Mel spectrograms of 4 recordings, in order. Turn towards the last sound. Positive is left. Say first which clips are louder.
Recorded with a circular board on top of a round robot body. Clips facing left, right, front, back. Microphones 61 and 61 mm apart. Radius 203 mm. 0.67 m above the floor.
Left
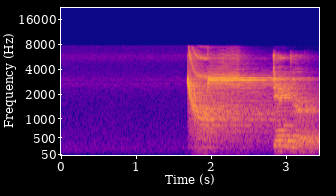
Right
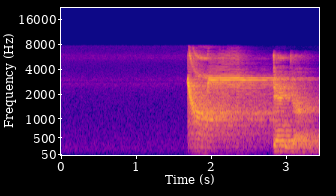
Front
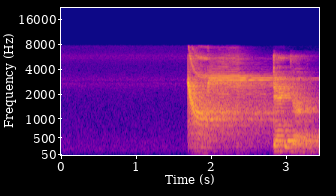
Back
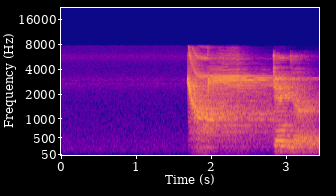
# right 3 dB, front 3 dB
turn(degrees=-35)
